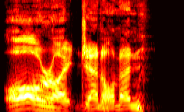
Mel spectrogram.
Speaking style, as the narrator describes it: the giant rumbled

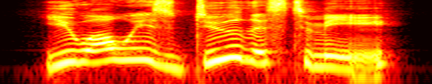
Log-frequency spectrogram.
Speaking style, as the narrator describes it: he yells something like

